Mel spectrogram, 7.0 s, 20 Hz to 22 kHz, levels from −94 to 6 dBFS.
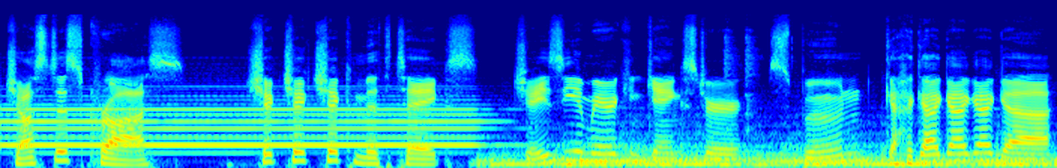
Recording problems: background music; loud; throughout; 3 dB below the speech

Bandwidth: 15 kHz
